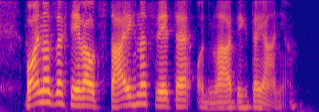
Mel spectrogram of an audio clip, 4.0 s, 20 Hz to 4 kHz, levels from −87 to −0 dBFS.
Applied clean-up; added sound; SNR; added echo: none; none; none; none.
